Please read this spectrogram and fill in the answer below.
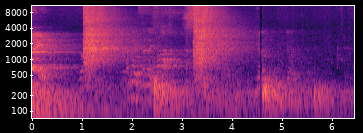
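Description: Wooden baseball bat hitting pitched balls: two sharp cracks about two seconds apart, echoing in a large indoor hall, each followed about a second later by a dull thud.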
